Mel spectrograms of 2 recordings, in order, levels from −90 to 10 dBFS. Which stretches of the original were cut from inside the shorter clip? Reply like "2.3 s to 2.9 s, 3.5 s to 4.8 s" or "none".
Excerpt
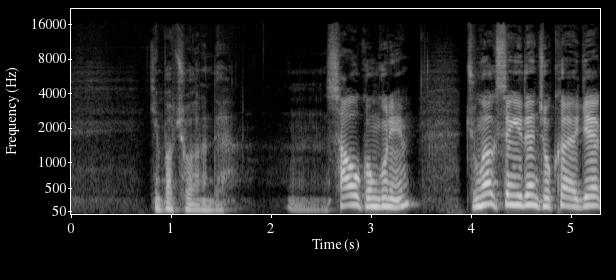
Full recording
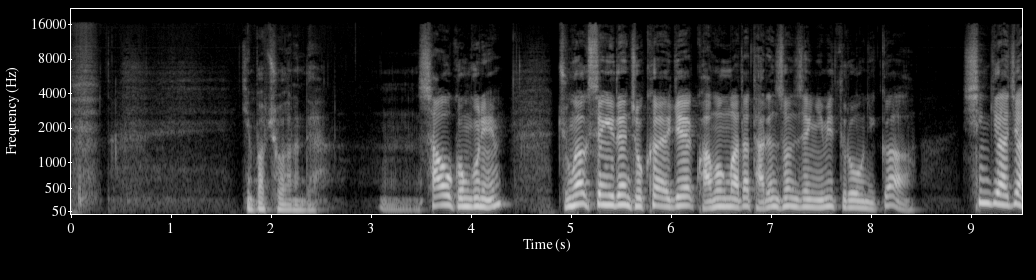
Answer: none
